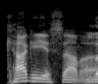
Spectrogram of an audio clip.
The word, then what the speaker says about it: Kaguya-Sama: Kaguya-Sama. – Love is War. Brilliant. Okay, tell me about Kaguya-Sama. – Yes, okay, this week we're watching Kaguya-Sama Love is War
